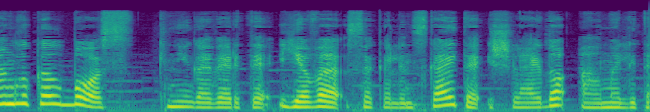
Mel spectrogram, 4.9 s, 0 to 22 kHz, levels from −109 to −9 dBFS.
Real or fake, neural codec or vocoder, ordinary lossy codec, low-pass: fake; vocoder, 44.1 kHz, 128 mel bands every 512 samples, BigVGAN v2; AAC, 48 kbps; 14.4 kHz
